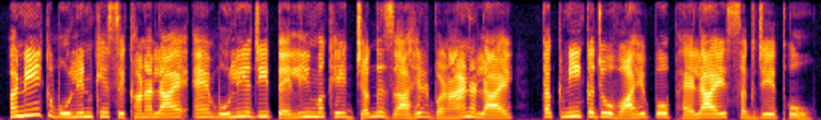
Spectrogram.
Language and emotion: Sindhi, neutral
